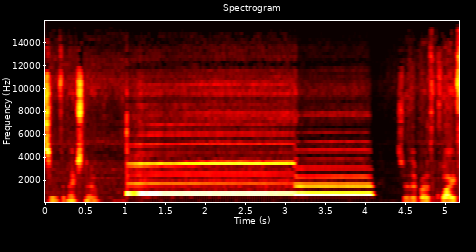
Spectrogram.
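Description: An electronic tuner sounds a steady reference tone that steps down in pitch.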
